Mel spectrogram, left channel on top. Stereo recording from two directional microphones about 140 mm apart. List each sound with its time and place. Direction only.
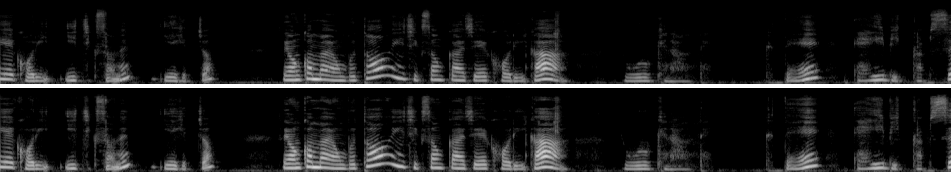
0.0 s speech: 20° right (ahead or behind)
